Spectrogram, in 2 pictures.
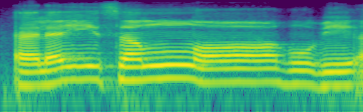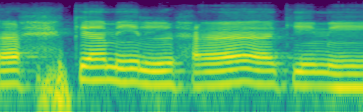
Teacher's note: ഹാഇൻ്റെ ഉച്ചാരണം പ്രത്യേകം ശ്രദ്ധിക്കുക. മഖ്റജ് തൊണ്ടയുടെ മധ്യമാണ്, തൊണ്ടയുടെ മധ്യത്തിൽ നിന്നാണ് ആ അക്ഷരം ഉത്ഭവിക്കുന്നത്.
